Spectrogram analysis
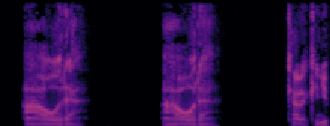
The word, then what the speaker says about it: ahora: Now, the R in ahora isn't really rolled. It's more like a flick that happens somewhere just above your teeth. Ahora. Ahora. Ahora. It's not ahora or anything like that.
